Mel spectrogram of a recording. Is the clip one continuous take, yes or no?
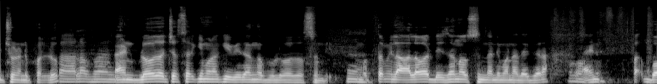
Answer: no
